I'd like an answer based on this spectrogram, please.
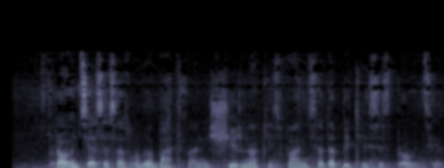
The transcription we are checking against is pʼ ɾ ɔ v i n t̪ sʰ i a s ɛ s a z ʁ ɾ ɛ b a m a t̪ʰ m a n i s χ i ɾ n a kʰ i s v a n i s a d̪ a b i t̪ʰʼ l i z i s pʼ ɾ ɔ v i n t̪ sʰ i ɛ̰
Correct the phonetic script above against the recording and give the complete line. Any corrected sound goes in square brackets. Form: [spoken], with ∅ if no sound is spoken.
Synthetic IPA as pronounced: pʼ ɾ ɔ v i n t̪ sʰ i a s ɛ s a z ʁ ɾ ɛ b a [b] a t̪ʰ m a n i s [ʃ] i ɾ n a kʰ i s v a n i s a d̪ a b i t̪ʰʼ l i [s] i s pʼ ɾ ɔ v i n t̪ sʰ i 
